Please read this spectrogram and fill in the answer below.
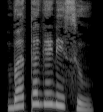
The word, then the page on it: ಬತಗೆಡಿಸು: Kannada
